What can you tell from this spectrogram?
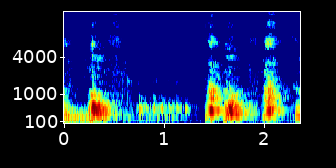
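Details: A young male Boerboel mastiff barking on guard duty alongside an older female Boerboel, joining in the household security. Deep, short barks in quick succession, a gap, then three more sharp barks, with faint growly rumbling between.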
